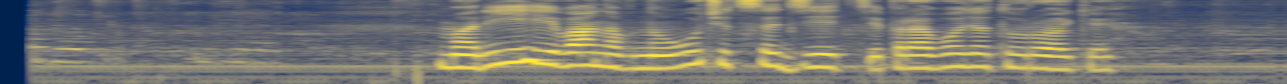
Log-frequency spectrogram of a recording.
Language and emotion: Russian, neutral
